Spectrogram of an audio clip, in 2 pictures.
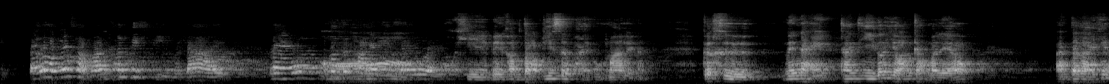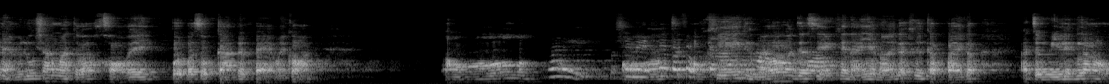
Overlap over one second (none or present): present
